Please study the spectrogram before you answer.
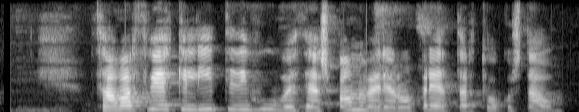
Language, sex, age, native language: Icelandic, female, 30-39, Icelandic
